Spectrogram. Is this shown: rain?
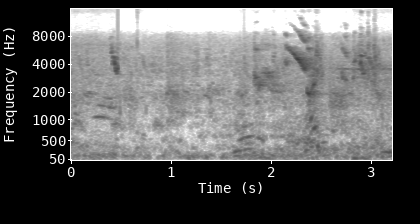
no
